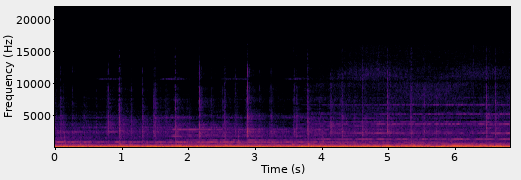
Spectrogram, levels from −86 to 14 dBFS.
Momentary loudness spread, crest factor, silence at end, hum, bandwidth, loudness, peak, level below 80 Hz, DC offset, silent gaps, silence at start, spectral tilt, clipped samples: 2 LU; 10 dB; 0 s; none; 7 kHz; -25 LUFS; -12 dBFS; -24 dBFS; under 0.1%; none; 0 s; -9 dB/octave; under 0.1%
